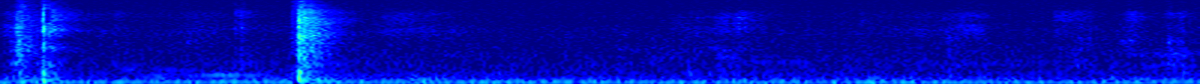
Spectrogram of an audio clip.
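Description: Near silence broken by brief taps: two quick ones at the start and one about a second in, a felt-tip marker touching paper as a small diacritic mark is drawn.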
